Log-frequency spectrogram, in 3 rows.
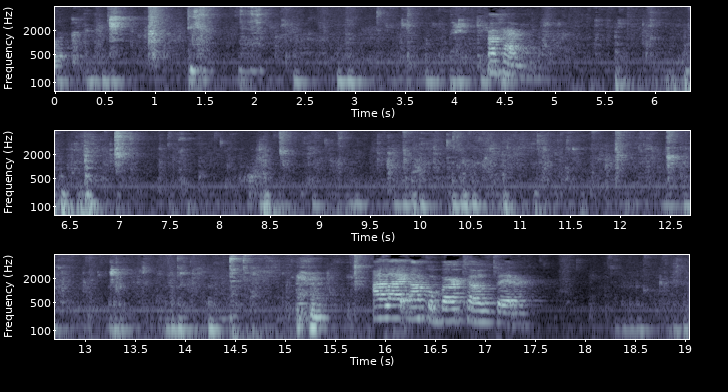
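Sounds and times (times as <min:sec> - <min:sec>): wet chewing: 0:00.0 - 0:16.3, 0:17.1 - 0:19.0
mouth smacks and clicks: 0:00.2 - 0:06.1, 0:11.5 - 0:15.9.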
